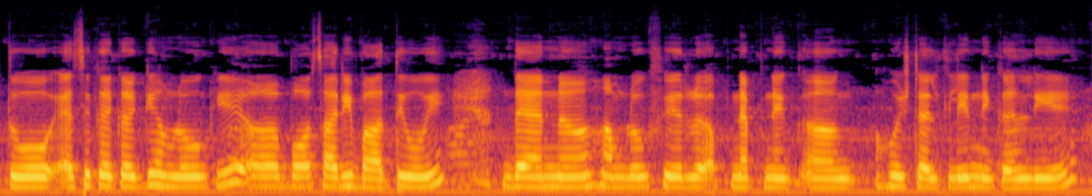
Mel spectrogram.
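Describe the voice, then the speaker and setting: A young woman narrates her day in a loose, chatty voice-over, stopping on fillers and mixing in English words. Her throat sounds a little sore. A faint room hum sits behind her. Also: medium pitch. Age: young adult. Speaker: medical student vlogger. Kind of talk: casual vlog voice-over narration.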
